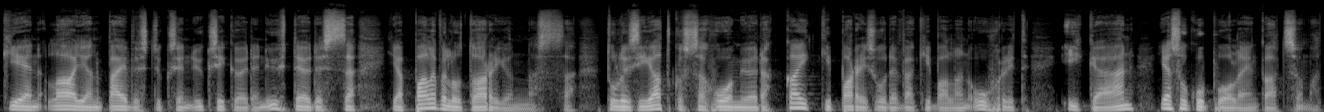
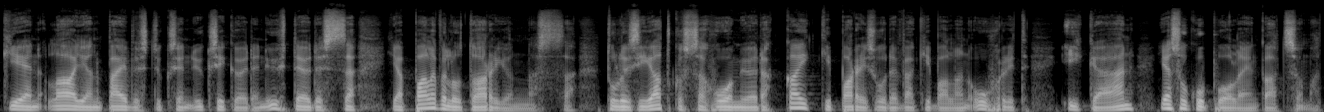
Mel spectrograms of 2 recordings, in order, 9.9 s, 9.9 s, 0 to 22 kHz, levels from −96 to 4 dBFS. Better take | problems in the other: neither | none

